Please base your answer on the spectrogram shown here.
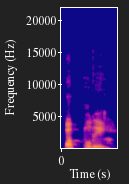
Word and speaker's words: Boepple: It was Johnny Depp, you know, razzing B Bupley, before my scene, and that's how you pronounce it, by the way, Bupley.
